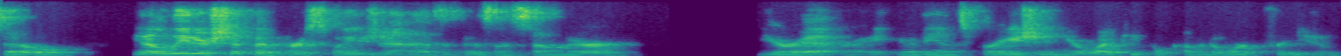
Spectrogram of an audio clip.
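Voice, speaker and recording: A woman talks with an American accent and a very deep, low pitch. Her intonation is fairly even. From Washington DC. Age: 60s. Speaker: business presenter, marketing consultant. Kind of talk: training webinar presentation. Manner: conversational, with fillers.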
